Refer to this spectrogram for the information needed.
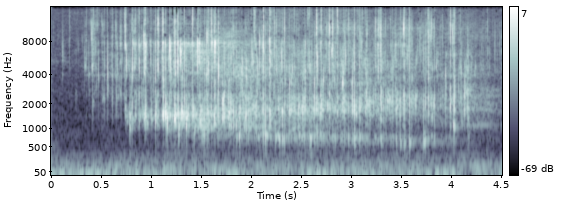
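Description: Da Hong Pao tea being poured in a steady, continuous stream, a splashing trickle that starts after a brief pause and runs to the end. No one speaks.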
